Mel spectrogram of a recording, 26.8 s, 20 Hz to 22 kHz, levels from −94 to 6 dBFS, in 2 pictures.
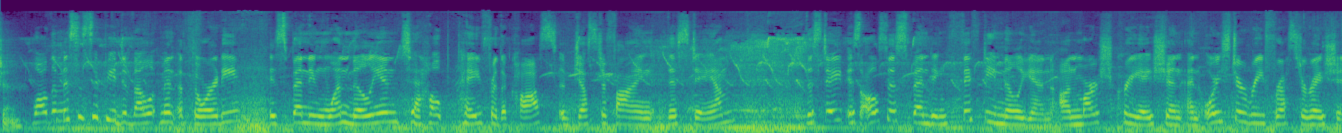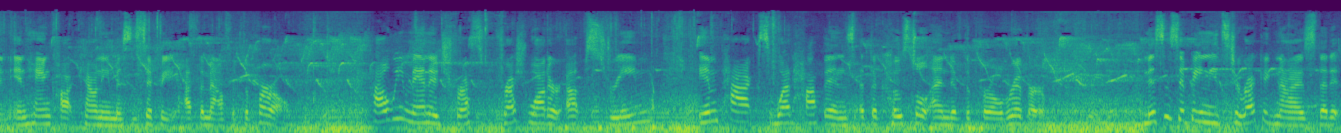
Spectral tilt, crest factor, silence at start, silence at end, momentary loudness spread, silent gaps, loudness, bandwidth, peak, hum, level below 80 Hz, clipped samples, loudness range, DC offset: -4 dB/octave; 12 dB; 0 s; 0 s; 3 LU; none; -13 LUFS; 16.5 kHz; -2 dBFS; none; -24 dBFS; under 0.1%; 2 LU; under 0.1%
